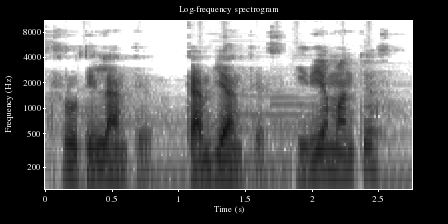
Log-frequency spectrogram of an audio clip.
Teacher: Lo que tienen en común las palabras rutilantes, cambiantes y diamantes es su terminación de antes. Todas estas tienen la mayor fuerza de voz en la A de antes, y aunque sus sílabas sean en las palabras rutilantes lan, en cambiantes bian y en diamantes man, lo que nos interesa es que a partir de la vocal tónica todas las letras son exactamente iguales.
